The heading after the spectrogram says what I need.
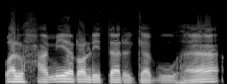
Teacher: Tapi ketika fathah maka ra-nya berfathah maka tidak diidghamkan.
